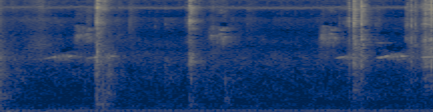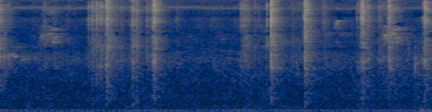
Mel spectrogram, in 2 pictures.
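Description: Scattered sharp snips and clicks of a cane whistle being cut down and trimmed, quiet and close, in irregular bursts over a steady low hum.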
